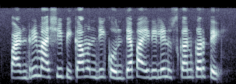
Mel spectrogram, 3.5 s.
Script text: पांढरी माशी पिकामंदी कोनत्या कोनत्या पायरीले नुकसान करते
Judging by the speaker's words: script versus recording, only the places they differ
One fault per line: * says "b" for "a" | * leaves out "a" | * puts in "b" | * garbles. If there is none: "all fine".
* leaves out "कोनत्या"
